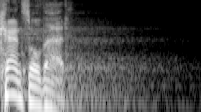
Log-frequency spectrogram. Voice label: Announcer Cancel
